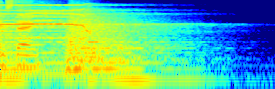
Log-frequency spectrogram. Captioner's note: scream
